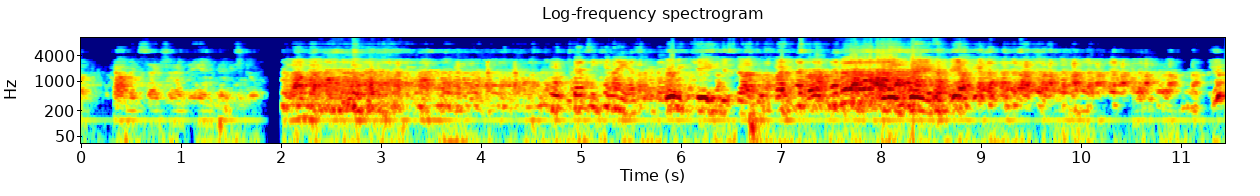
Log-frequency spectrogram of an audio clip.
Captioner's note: laughter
